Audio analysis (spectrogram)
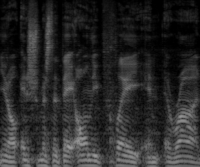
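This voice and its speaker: Noticeable background noise sits behind a man of medium pitch speaking with fairly even intonation. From Netherlands. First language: Dutch. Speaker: rapper. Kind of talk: interview. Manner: casual, many fillers.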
